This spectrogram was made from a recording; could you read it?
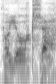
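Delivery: TV advert tagline announcer voice. Doing a requested impression line from a tea advert: Sean Bean voice. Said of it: "something to say in a Sean Bean voice".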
